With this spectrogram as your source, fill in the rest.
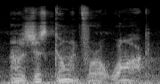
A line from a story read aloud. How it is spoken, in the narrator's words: I mumbled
